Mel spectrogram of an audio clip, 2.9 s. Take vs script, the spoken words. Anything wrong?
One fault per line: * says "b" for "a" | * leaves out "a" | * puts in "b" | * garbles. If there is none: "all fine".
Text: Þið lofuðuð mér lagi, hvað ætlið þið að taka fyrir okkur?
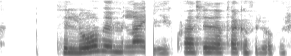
all fine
